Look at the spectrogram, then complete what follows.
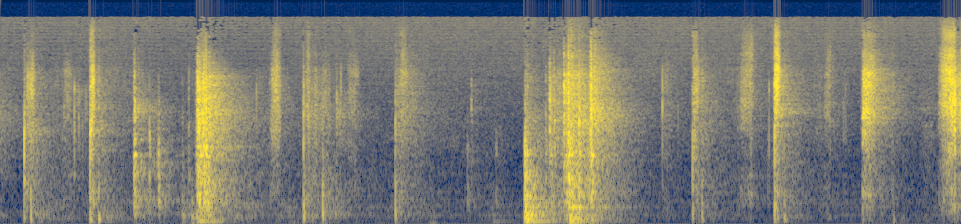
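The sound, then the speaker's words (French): A bedroom door on an upstairs landing being opened: a series of sharp clicks and wooden knocks from the handle and latch, with a couple of heavier thuds and a rustling scrape as it swings. No one speaks. “Elle ouvre la porte et elles entrent.”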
